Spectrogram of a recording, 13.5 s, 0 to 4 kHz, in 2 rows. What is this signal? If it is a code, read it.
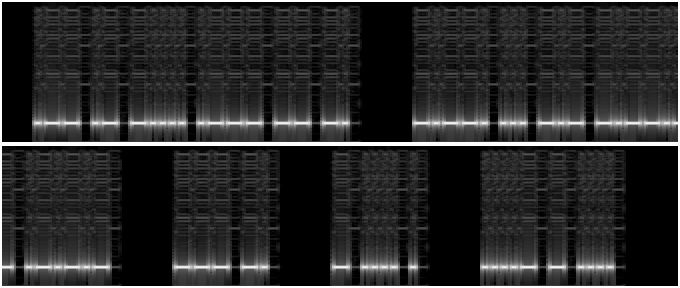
Morse code, heard as a keyed tone, about 25 wpm, 550 Hz. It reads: WA6JMN <KN>SK). ON THE 4TH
